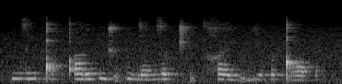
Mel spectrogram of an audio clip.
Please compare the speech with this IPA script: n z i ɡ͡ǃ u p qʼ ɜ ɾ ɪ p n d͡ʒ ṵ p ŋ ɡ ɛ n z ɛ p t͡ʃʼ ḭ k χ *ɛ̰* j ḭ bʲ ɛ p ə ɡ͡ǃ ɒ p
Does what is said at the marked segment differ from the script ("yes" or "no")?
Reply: yes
